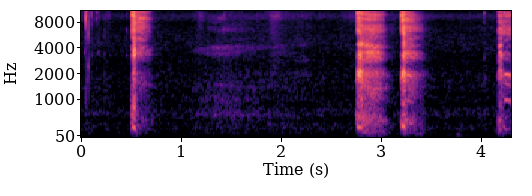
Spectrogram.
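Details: Four harsh, forceful, explosive dry-sounding coughs: one alone, then a close pair, then another; a severe cough.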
